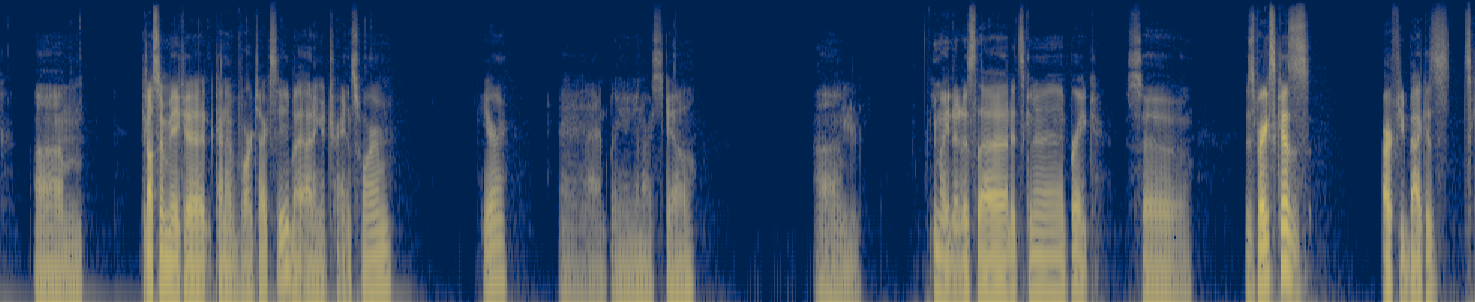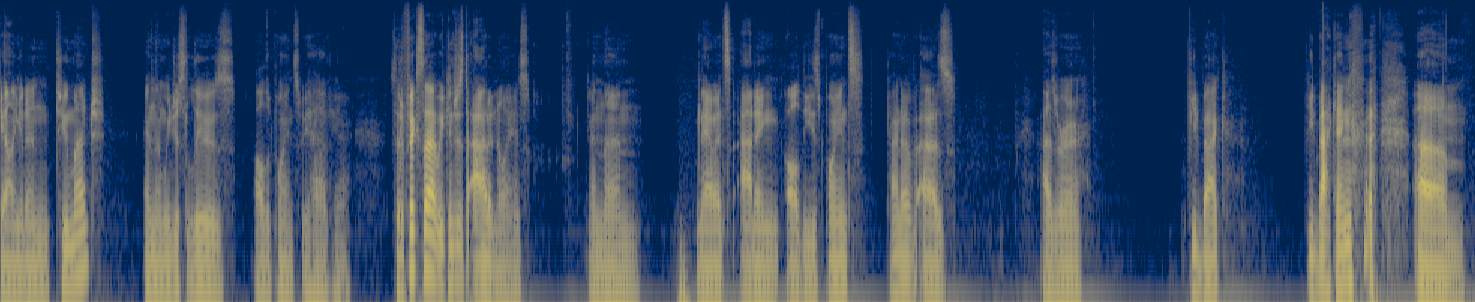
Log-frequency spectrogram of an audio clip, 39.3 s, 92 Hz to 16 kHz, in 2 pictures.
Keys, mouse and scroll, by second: 1.0-1.6 drag, 2.7-4.1 drag, 4.4-4.8 drag, 4.9-6.8 drag, 5.1 ctrl+t, 5.8 t, 7.3-10.3 middle drag, 11.4-11.7 drag, 12.2 click, 12.7 click, 13.5-13.8 drag, 22.0-23.0 middle drag, 23.3 click, 23.9-25.6 middle drag, 25.8 click, 25.9-27.7 typing, 26.1 click, 29.8 middle click, 30.5 click, 33.4-34.4 drag.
